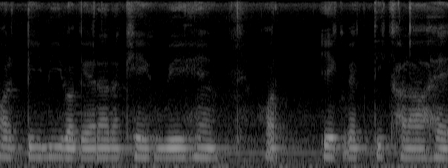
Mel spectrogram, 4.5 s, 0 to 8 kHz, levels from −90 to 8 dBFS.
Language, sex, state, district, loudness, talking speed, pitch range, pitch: Hindi, male, Uttar Pradesh, Jalaun, -45 LUFS, 145 wpm, 125-130 Hz, 125 Hz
